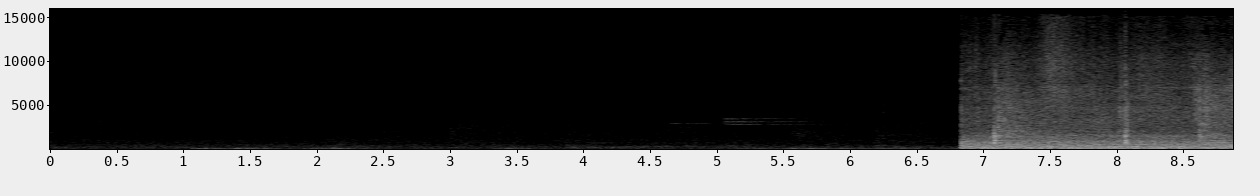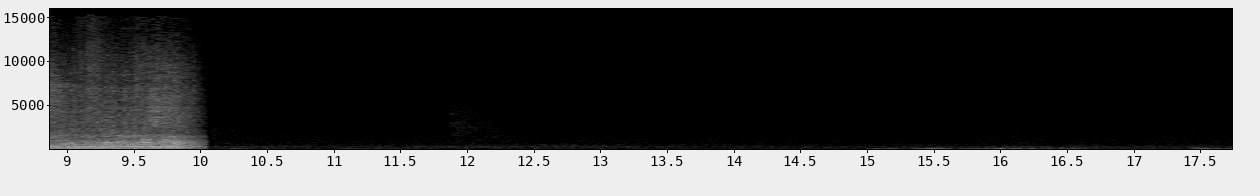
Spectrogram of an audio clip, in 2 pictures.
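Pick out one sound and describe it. Footsteps shuffle softly in a large echoing hall.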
